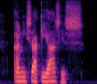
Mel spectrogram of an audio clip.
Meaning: anisakiasis
- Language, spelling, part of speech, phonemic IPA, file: Dutch, anisakiasis, noun, /ˌɑnisɑkiˈjaːsɪs/, Nl-anisakiasis.ogg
